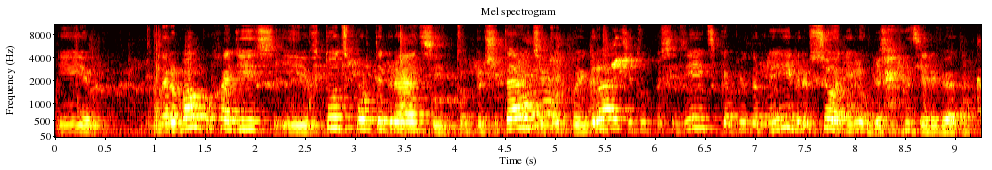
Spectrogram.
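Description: Noticeable background noise runs through the clip. A woman speaks in a fairly high voice. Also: lively intonation, moderate pace. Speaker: mother vlogger. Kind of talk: casual vlog. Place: home room. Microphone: camera far.

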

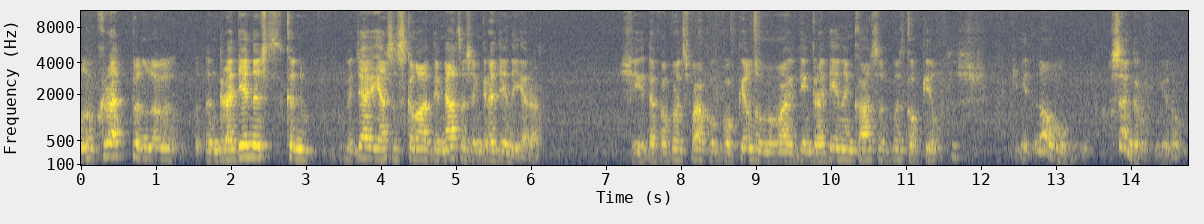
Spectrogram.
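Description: A woman's fairly low voice at a very slow pace, with long, frequent pauses, audible room echo and light background noise. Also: ordinary pitch variation. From Canada. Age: 90s. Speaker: elderly interviewee; interviewee. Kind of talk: oral history interview. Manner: halting. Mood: warm, smiling. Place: home room. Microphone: camera far.

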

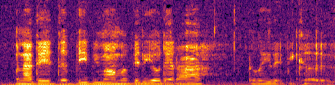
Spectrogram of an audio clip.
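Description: A woman at a fairly quick pace, dry sound with no echo, noticeable background noise. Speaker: vlogger. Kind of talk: casual vlog chat. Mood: relaxed, chatty, hungry. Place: car. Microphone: phone near.

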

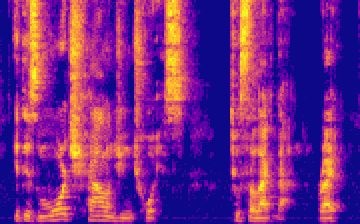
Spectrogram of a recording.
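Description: A man speaks in a Chinese accent at a moderate pace. His tone is bright and sharp. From China. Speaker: educator, YouTube channel host. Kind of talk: casual educational talk. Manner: animated, conversational. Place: home room. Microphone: webcam.

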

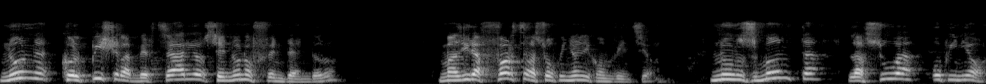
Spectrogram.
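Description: High-pitched male voice with very wide pitch swings at a very slow pace. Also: quiet background. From Italy, Livorno; Italy. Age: 60s. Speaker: historian; historian lecturing teachers. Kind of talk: lecture. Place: home room. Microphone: webcam.

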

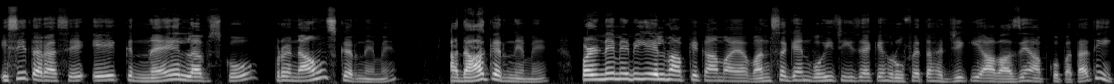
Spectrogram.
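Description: A man with a high pitch speaks at a very slow pace, his loudness swinging widely. The sound is dry with no echo, and the background is quiet. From Pakistan. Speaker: linguistics lecturer. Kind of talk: lecture. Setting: classroom. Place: classroom. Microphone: lapel.

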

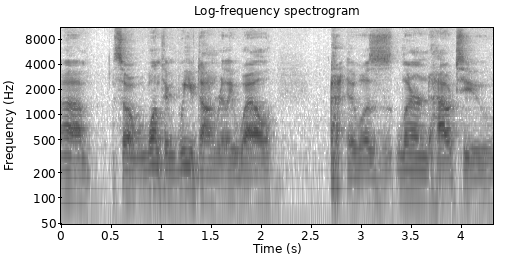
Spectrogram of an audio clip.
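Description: A man's fairly low pitch and fairly even intonation, with an American accent. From United States. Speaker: rock singer. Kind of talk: interview answer. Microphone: camera far.

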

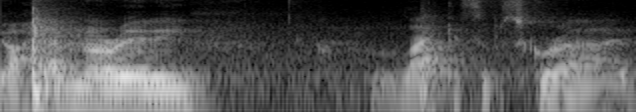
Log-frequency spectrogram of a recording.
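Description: Loud background noise surrounds the speaker. A man talks at a moderate pace. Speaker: vlogger. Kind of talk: casual vlog chat. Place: kitchen. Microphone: phone near.

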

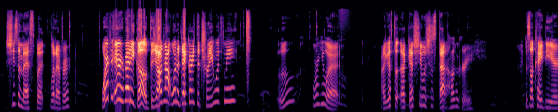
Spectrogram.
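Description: A woman talks at a fairly quick pace in a raised, projected voice, high-pitched with a bright, sharp tone and very wide pitch swings. Her loudness swings widely, and she leaves long, frequent pauses. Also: dry, close sound with no echo. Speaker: gaming let's play creator. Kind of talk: casual gameplay commentary.

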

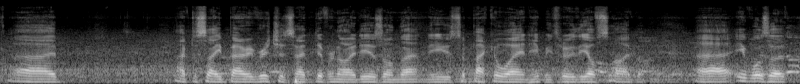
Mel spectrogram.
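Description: With noticeable background noise behind him, a man speaks at a moderate pace with an English accent. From England. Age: 70s. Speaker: retired cricketer. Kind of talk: interview answer. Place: stadium. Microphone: phone near.

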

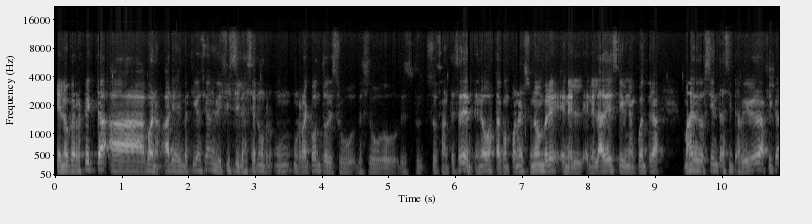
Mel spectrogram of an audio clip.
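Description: A man talking at a very fast pace over a quiet background. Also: fairly even intonation, hardly any pauses. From Argentina. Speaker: seminar moderator. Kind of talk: formal introduction. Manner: halting. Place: home room. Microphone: earbuds.

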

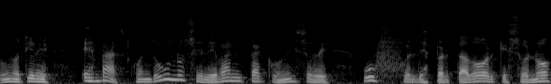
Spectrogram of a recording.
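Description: A dark, mellow tone with lively intonation at a moderate pace. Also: man. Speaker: talk show host. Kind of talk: show opening monologue. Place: studio. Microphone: lapel.

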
